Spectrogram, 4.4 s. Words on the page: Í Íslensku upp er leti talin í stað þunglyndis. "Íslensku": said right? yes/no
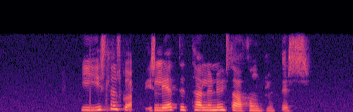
yes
